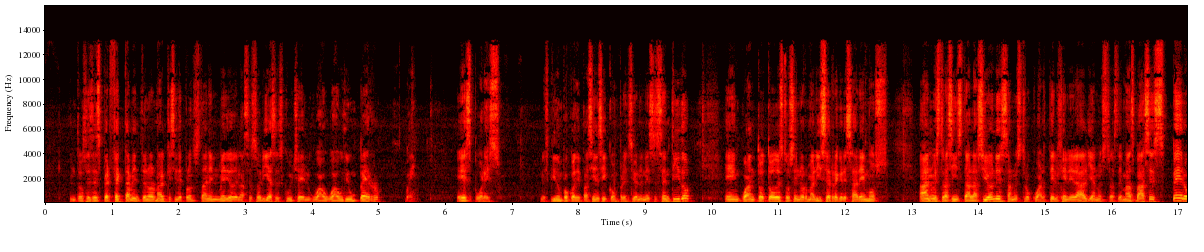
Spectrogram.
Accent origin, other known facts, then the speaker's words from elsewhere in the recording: Mexico; Somos mexicanos y si algo nos caracteriza, que siempre salimos adelante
